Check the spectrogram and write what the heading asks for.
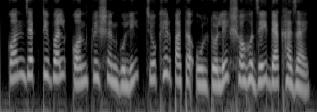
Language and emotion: Bengali, neutral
